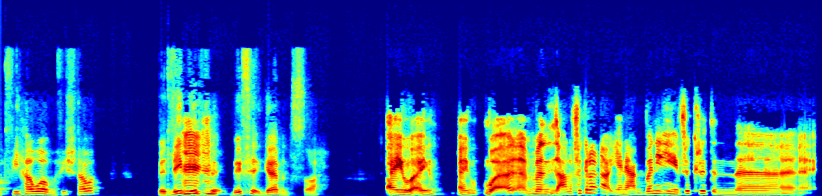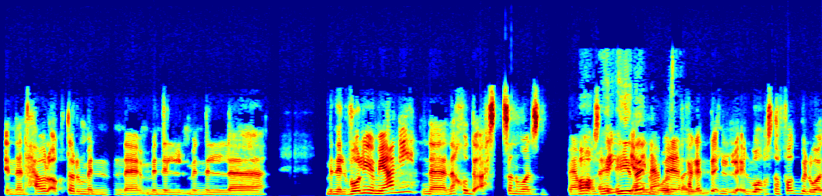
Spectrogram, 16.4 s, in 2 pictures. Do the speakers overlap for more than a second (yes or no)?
yes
